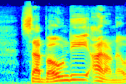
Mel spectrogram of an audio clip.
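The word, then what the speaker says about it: Sabaody: got wrong below, like my pronouncing of Sabaondi, which I know is probably going to get a lot of... That's how they pronounce it in the Funimation dub, and I listen to the Funimation dub, so that's how I pronounce it.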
